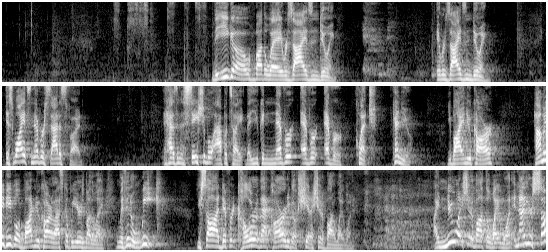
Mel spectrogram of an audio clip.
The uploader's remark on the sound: Today’s bonus episode is a recording of a speech. At Livian’s annual Advance conference.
